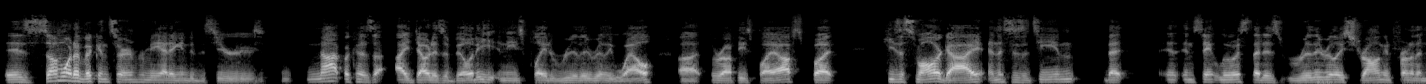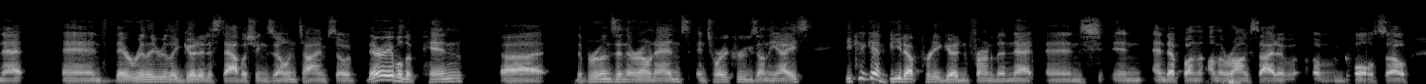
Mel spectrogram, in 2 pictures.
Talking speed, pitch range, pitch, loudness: 220 wpm, 95-115 Hz, 105 Hz, -23 LUFS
